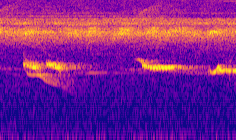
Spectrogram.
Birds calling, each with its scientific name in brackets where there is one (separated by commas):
Hauxwell's Thrush (Turdus hauxwelli), Buff-throated Woodcreeper (Xiphorhynchus guttatus), unidentified bird, Buff-breasted Wren (Cantorchilus leucotis)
